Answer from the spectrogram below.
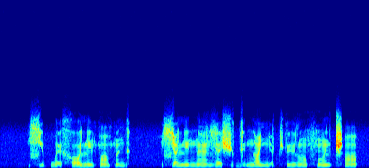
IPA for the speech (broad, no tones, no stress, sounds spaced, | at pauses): ɕ ḛ p w ɛ̰ x ɔ lʲ ɛ̃ p ɑ̃ p ɛ̃ ɡ | ɕ ɑ lʲ ɛ̃ n æ̃ ɮ ɛ ʃ y ɡ ḛ n ɑ ɲ ɑ̰ t͡ʃʼ y l ɔ̃ f õ lʲ t͡ʃʼ ɑ̃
